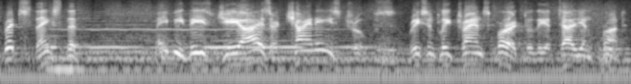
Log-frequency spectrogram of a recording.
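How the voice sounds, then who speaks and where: A mid-range male voice, animated and unhurried, gives declamatory, solemn and emphatic narration styled after a 1940s wartime newsreel. It has the effect of old newsreel narration and is heard over a loud music score.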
